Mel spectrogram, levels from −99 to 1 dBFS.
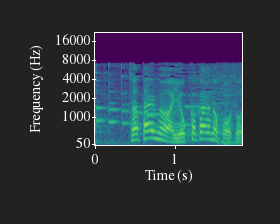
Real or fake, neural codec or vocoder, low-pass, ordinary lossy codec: real; none; 7.2 kHz; none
